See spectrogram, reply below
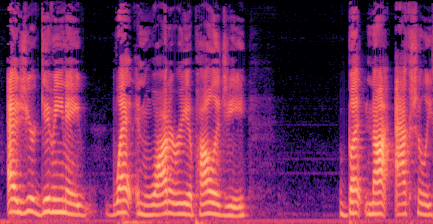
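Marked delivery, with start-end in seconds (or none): none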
